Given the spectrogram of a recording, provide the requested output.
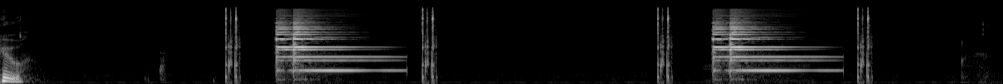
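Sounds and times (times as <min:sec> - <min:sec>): bright bell ding: 0:07.1 - 0:08.4.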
